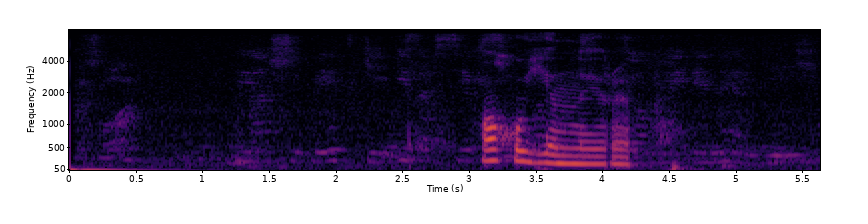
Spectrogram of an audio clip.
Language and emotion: Russian, angry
